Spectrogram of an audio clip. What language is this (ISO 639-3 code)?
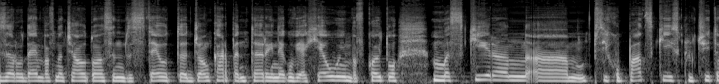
bul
